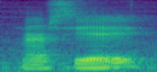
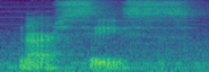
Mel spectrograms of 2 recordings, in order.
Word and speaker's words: Narcisse: You pronounce it Narcier? Narcier? Narcisse. Narcisse.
